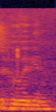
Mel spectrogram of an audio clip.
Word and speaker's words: sahuagin: I really hate that their name is just Say Who again. Mm-hmm. Was that I on purpose, like, do you think? Jack hates that pronunciation. I think he calls them like sahuagin or something like that. Yeah. But sahuagin. The official pronunciation is sahuagin, so.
